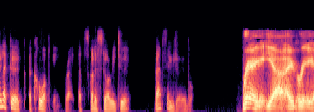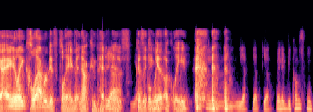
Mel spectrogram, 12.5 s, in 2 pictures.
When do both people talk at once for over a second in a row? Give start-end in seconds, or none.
8.3-10.1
